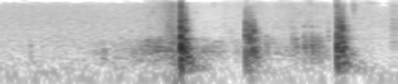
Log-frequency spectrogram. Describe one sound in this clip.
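A wooden canoe thumps onto the ground.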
